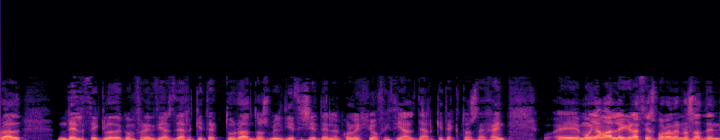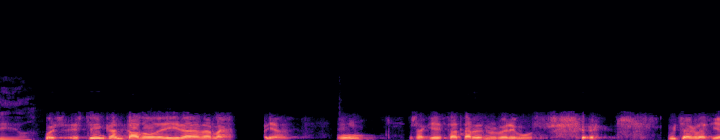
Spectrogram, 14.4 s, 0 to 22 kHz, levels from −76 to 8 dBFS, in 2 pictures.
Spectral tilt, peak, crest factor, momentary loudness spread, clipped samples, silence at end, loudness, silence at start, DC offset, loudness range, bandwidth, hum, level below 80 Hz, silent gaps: -6.5 dB/octave; 0 dBFS; 16 dB; 13 LU; under 0.1%; 0 s; -17 LUFS; 0 s; under 0.1%; 7 LU; 10.5 kHz; none; -58 dBFS; 9.61-9.69 s, 9.77-9.82 s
